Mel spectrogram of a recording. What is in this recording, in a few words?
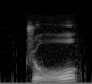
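"zhu", Mandarin Chinese, third tone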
